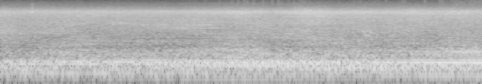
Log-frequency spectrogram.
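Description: A steady low engine drone running without a break, with a hiss over it.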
